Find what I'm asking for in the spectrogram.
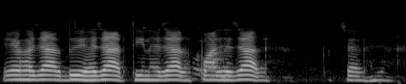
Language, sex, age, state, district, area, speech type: Maithili, female, 45-60, Bihar, Araria, urban, spontaneous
